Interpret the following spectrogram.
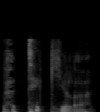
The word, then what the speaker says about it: particular: mark before that that we stress the tick component which is the second syllable of the word so particular tick is the strong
